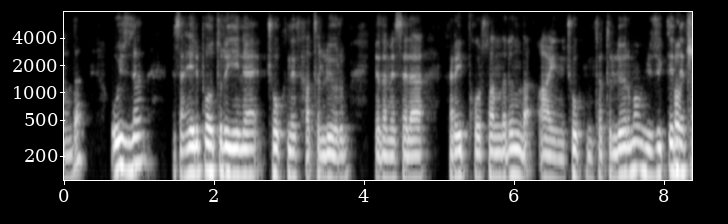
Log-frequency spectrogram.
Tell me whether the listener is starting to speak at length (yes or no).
yes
